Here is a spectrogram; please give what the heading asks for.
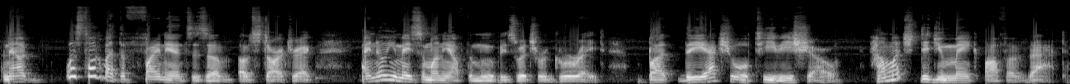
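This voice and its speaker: A man hosting a mock interview in a studio, asking brisk, upbeat questions. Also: low-pitched, wildly swooping pitch. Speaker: podcast host.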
